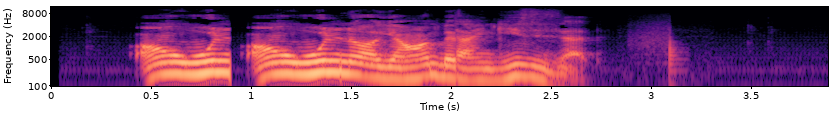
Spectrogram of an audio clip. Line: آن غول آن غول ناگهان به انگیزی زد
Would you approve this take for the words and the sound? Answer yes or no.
no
